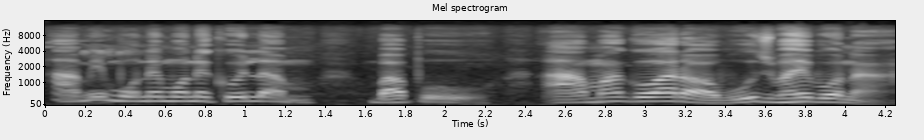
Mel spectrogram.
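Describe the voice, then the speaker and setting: An actor playing a weary, aggrieved elderly villager in a cartoon, with a rural Bangladeshi Bengali accent and a plaintive, folksy way of complaining. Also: male voice, on the high side, animated, slow, vocal fry, no echo, full character voice. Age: older. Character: weary, aggrieved elderly village man lamenting hard times. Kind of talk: cartoon village drama dialogue. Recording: faint background noise with clicks.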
